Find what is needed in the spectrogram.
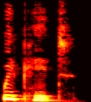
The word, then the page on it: whippet: British English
